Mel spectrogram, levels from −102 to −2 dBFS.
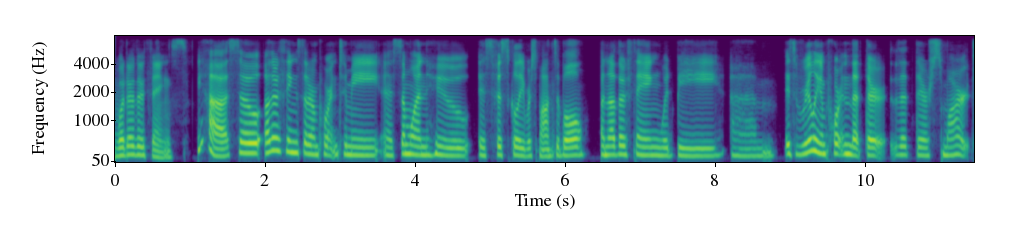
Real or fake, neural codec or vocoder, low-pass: fake; autoencoder, 48 kHz, 128 numbers a frame, DAC-VAE, trained on Japanese speech; 7.2 kHz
